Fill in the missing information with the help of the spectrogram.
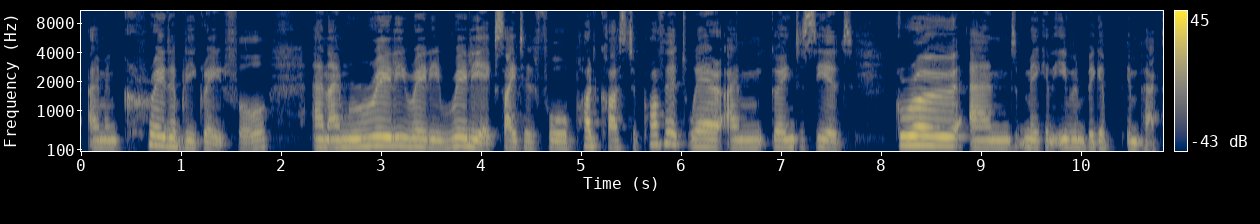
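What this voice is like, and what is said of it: Sweet, adorable regional accent. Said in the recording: “adorable, adorable accent ... I love your sweet accent.”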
